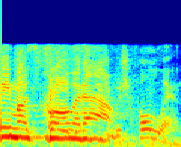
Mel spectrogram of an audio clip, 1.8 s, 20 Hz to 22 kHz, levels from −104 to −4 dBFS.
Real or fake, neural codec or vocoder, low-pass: fake; vocoder, 44.1 kHz, 128 mel bands every 256 samples, BigVGAN v2; 7.2 kHz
